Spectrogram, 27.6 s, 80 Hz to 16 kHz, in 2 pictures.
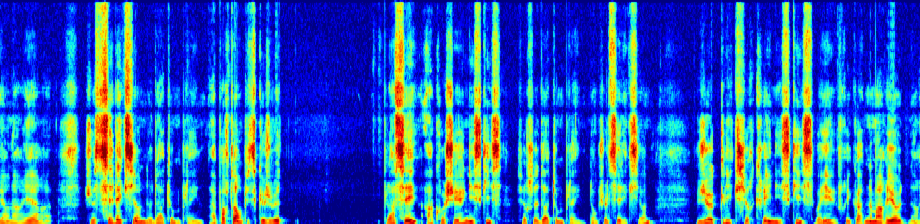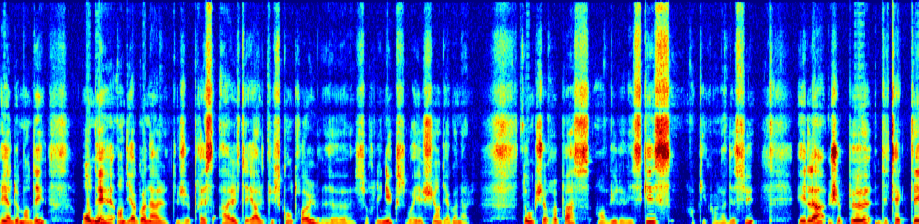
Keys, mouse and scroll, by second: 0.4 click, 1.6 click, 11.4 click, 13.5-14.4 right drag, 19.3-21.7 drag, 23.8 click, 27.4 click.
